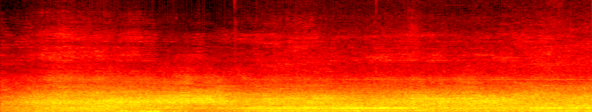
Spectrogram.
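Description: An American Airlines jet bound for Fresno rumbles loud and near at Phoenix Sky Harbor, a sustained broad engine roar that rises quickly and holds evenly, with no talking over it.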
